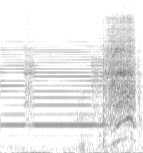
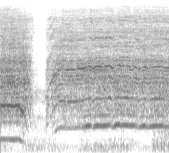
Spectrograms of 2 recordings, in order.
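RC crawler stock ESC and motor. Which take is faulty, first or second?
first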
